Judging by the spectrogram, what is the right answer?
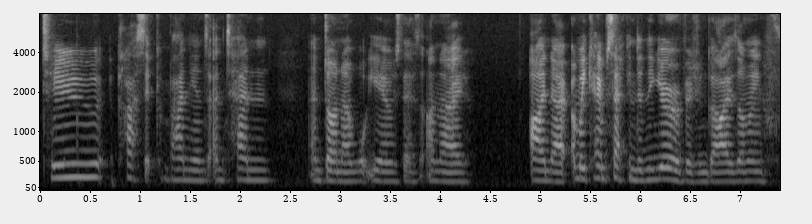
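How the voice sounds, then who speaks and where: With a northeast English accent, a woman speaks at a moderate pace with a fairly low pitch. Her intonation is fairly even, and the recording is very clean with a silent background. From northeast England. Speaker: YouTuber. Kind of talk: livestream chat. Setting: livestream.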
